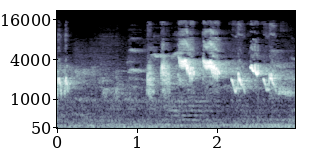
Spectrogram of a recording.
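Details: Harsh, loud slurred notes from a Chinese hwamei during its special warbling song, with bursts of rasping, squawky phrases after a quiet start.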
